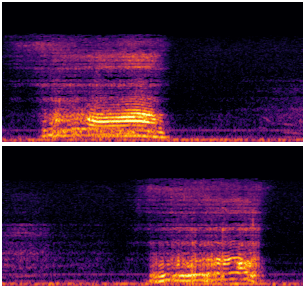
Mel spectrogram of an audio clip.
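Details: Adult snoring during sleep, recorded with the SnoreLab app: two long, rough, fluttering snores on breathing in, about five seconds apart.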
